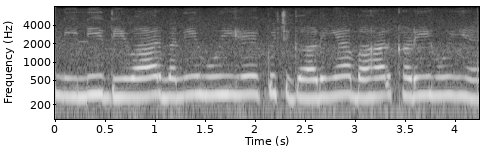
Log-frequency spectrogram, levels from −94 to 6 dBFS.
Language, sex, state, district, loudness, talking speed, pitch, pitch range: Hindi, female, Chhattisgarh, Bastar, -12 LUFS, 155 wpm, 280 Hz, 270-290 Hz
